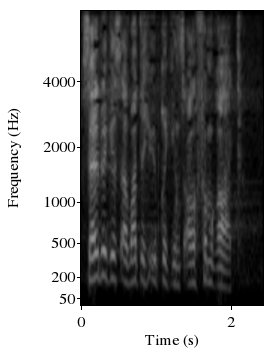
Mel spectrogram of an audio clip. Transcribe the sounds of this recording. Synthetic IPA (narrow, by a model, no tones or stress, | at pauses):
z̥ɛlbɪɡəsɛɐvaɐtəɪçʔyːbʁɪɡən̩sa̰ʊxfɔmʁaːt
